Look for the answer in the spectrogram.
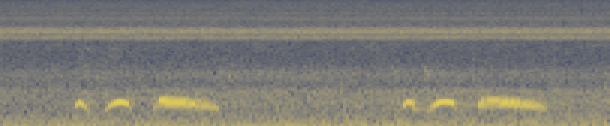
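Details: Spotted dove, not yet skilled and still practising its song: two phrases, each of two short arched coos followed by a longer, slurred descending coo, with a quiet low hum beneath.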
